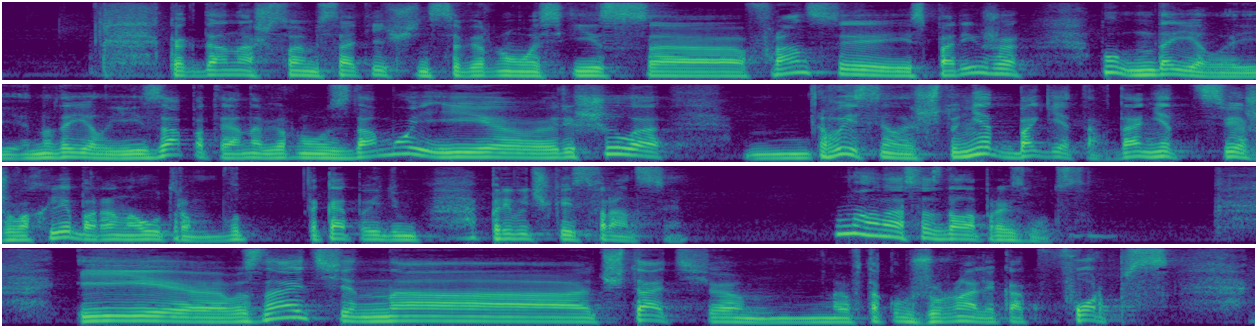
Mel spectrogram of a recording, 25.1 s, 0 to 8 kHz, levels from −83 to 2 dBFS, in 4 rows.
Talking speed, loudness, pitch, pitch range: 125 wpm, -23 LUFS, 125 Hz, 110-135 Hz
